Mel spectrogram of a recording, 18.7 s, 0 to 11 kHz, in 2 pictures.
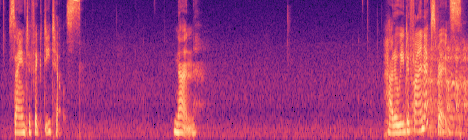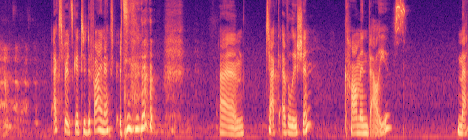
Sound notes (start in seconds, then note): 7.7 audience laughing; 11.9 laughing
